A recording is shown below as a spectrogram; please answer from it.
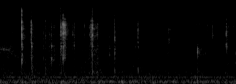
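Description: Light, irregular plastic clicks and taps of Rainbow Loom pegs and base plates being handled and shifted forward on the loom, about half a dozen in two seconds.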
